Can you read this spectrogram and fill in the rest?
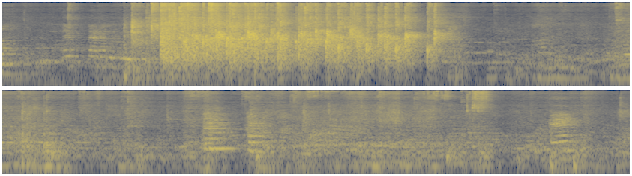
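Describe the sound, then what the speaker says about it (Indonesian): A school class in Indonesia claps hands together in a loud, dense burst lasting about three seconds, then a teacher talks over light classroom bustle and scattered noise. "Tepuk tangan dulu."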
